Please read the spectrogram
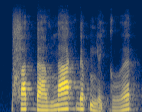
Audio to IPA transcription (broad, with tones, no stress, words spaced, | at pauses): fa˦˥t̚ɗa˧wnaː˦˥k̚ɗə˦˥p̚ ɲə˧˩jku˨˦ə̯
